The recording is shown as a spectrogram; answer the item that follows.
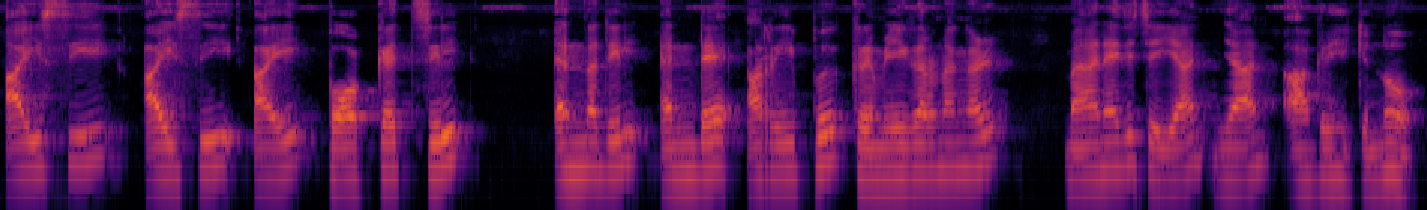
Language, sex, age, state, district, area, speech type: Malayalam, male, 18-30, Kerala, Wayanad, rural, read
